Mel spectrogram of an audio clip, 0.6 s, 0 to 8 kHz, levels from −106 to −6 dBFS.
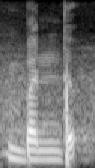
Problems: constant background noise, echo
